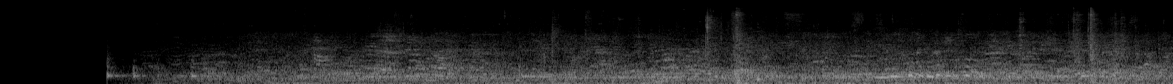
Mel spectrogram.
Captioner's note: highschool noises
